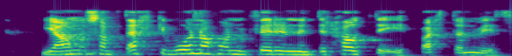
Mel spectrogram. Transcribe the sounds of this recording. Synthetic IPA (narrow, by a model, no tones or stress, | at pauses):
jaːwnusam̥t̪ɛhcɪvɔːnaɦɔnʏmfɪɾɪɾnʏnt̪ɪɾ̥haːwt̪eːjɪpajht̪anvɪθ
